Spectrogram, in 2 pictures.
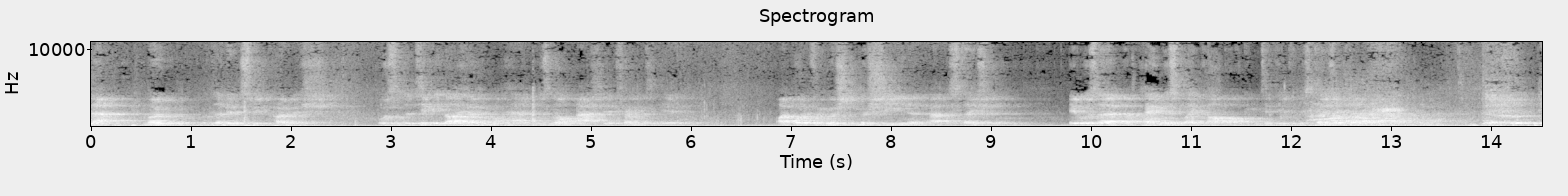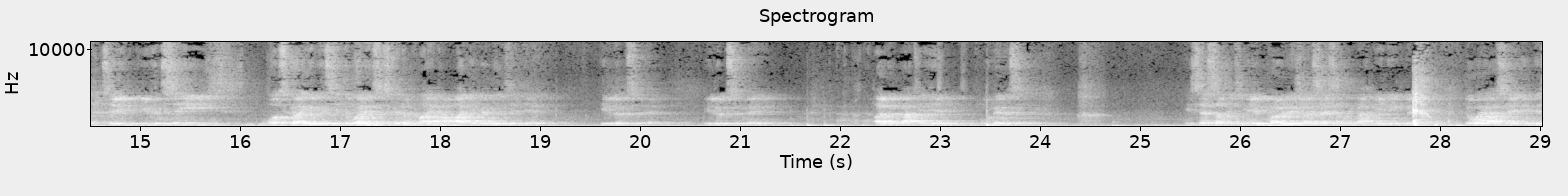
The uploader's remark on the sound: Sorry - The audio quality is poor on this.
